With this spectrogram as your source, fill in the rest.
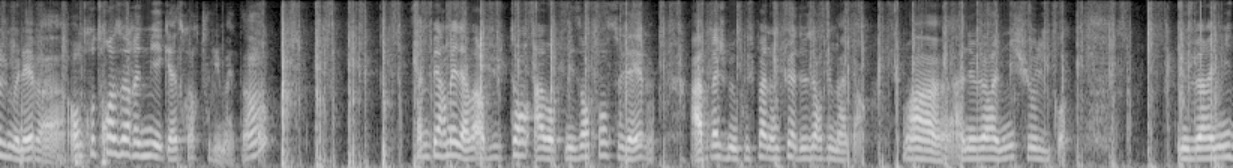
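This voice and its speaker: A woman's voice: fairly low pitch, a little fast, noisy background. A young woman, chatting casually through a daily tarot card reading with many hesitations.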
